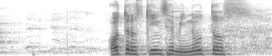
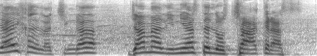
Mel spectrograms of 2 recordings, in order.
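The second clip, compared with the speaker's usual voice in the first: mock startled shout; 6 semitones higher, 9 dB louder than usual. Girlfriend exclaiming as neck cracks.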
